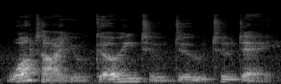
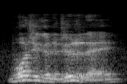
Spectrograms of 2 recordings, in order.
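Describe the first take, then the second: First: It is spoken slowly with each word separate. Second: It is spoken fast with the words run together. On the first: "But English people don't speak like that" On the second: "English people speak very quickly"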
